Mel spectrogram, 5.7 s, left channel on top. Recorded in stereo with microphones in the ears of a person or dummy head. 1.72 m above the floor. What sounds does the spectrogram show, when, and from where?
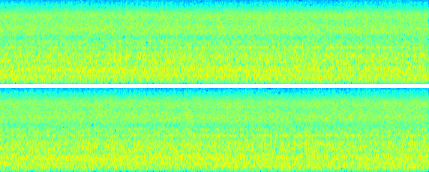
Only background noise.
